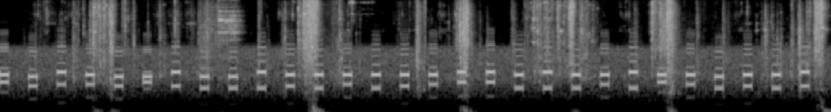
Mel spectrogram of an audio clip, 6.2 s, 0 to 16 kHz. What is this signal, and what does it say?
DTMF, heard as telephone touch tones, dialled by machine, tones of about 60 ms. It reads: 04984*6113528258##23283081526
